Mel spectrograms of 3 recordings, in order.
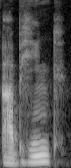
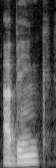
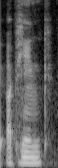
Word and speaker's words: ab hinc: I would say that he makes the ab hinc too heavy of his first syllable. He says, sounds more like abhink instead of abink. I just make that H silent when I speak normally. But you could add, you could say abhink, but the first syllable ought to be short. It's also stressed on the hink, but it sounds fine.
